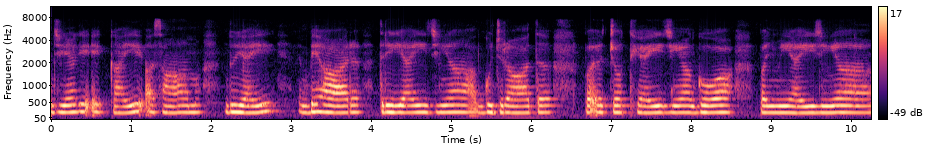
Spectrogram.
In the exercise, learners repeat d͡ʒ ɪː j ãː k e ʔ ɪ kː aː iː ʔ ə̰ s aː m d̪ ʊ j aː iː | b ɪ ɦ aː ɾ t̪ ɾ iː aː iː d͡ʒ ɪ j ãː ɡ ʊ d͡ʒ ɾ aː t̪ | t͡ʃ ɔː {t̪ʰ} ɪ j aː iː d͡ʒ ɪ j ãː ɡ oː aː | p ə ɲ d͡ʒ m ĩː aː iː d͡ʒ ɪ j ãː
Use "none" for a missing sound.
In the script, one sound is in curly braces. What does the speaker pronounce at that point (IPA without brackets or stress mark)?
t̪ʰ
